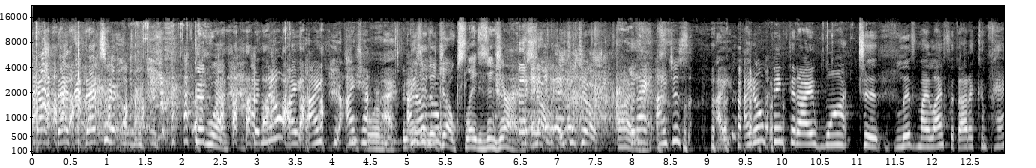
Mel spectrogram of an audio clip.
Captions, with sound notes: (audience laughs) good one. But no, I-- (audience laughs) These are the jokes, ladies and gents. No, it's a joke. But I just, I don't think that I want to live my life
